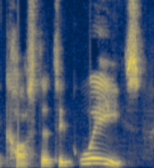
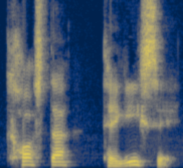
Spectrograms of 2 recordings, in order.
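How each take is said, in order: First: It is pronounced with English-style sounds. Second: It is pronounced with Spanish sounds. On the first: The speaker calls it wrong. "I've heard a lot of people say" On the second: The speaker calls it right. "How would you say it in Spanish?"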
